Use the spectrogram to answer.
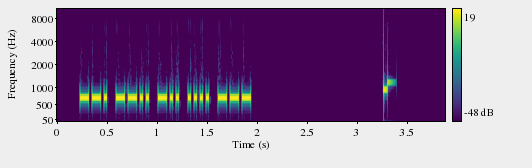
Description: Morse code, heard as a keyed tone, about 38 wpm, 690 Hz. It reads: GZDHO
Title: Code Groups - 5 Letters - 40wpm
